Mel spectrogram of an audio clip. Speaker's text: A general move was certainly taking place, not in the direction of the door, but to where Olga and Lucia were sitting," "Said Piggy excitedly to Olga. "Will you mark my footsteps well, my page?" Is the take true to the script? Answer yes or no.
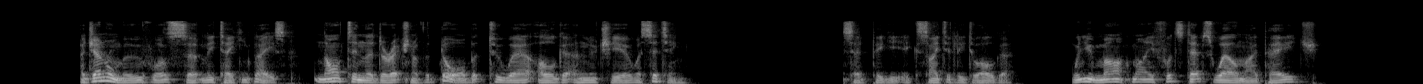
yes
